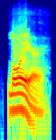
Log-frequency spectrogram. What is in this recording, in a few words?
"lawyer", American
